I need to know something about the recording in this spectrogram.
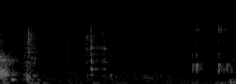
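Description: A few faint, short clicks and handling noises from wired earbuds being picked up, one click about a second in and another just before the end, against near-quiet room tone.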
